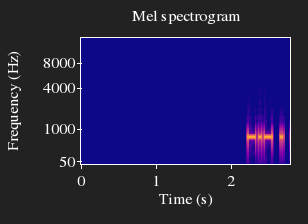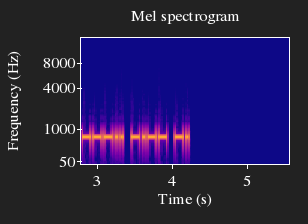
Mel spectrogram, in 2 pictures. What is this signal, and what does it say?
Morse code, heard as a keyed tone, about 33 wpm, 700 Hz. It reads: KE8YN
